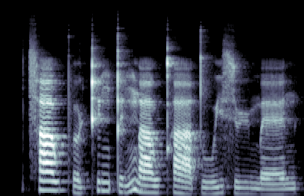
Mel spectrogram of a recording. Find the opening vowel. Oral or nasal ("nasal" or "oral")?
oral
